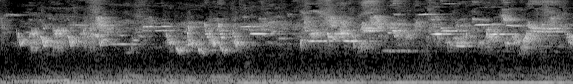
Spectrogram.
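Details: Roughly seven months old, a tropical mockingbird sings rapid series of squeaky chirps and harsh, squawk-like notes, several repeated in short bursts, mixed with rising slurred whistles; a low mechanical hum continues throughout.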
